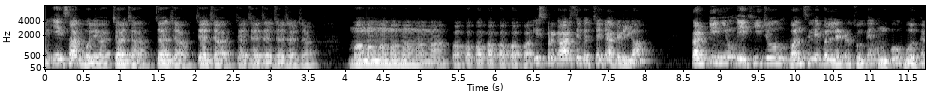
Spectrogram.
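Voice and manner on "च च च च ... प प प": slow chain of च च, म म म, प प प; repeated baby babble. Shown as a demonstration. Teacher imitating a baby repeating one syllable. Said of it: "च च को रिपीट करेगा".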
